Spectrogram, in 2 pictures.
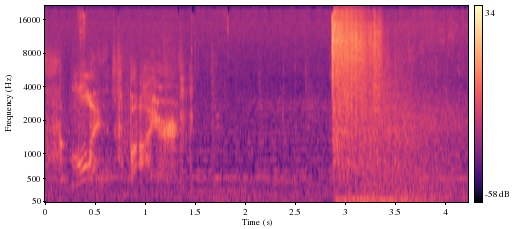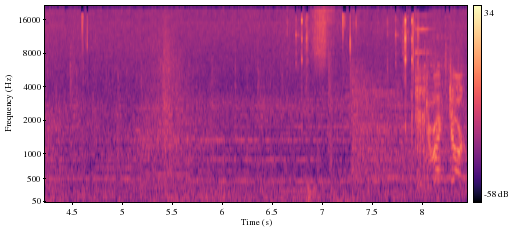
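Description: Lance weapons fire in a mecha video game, with one loud booming blast standing out over a steady rumble of in-game combat noise, while players talk over it.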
